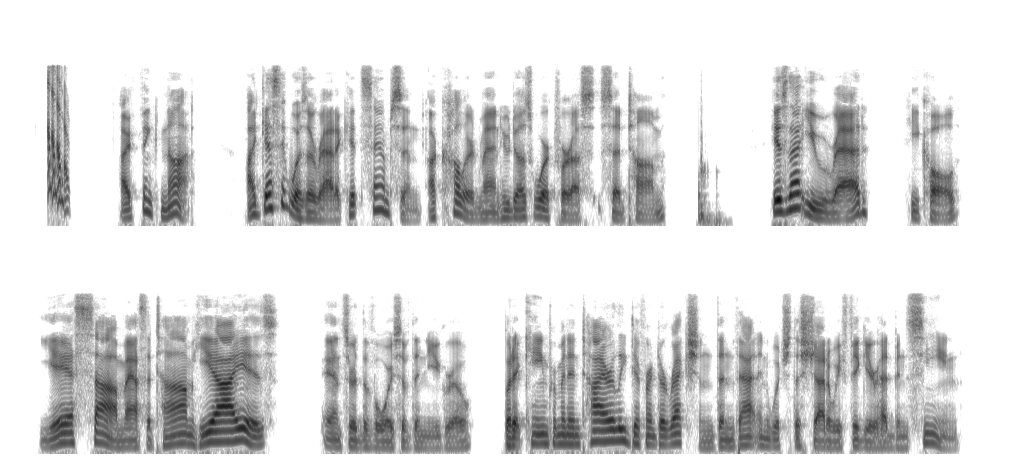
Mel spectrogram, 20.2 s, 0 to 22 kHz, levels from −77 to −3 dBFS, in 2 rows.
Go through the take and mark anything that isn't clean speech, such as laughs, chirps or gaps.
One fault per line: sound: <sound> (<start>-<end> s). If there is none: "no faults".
sound: chirp (0.5-0.7 s)
sound: thud (6.9-7.3 s)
